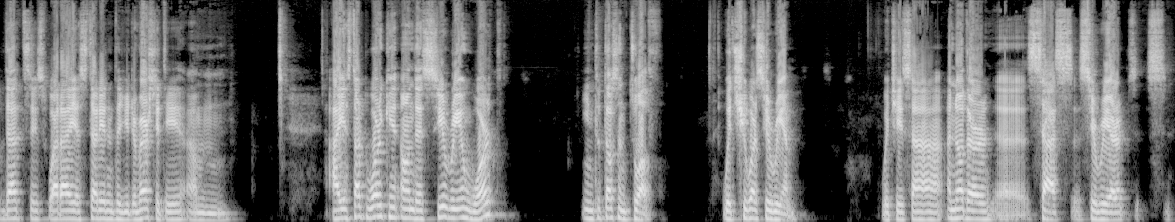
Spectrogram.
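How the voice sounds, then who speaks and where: A man's voice: medium pitch, fairly even intonation, unhurried, pauses often, sharp tone. A man from Ecuador, answering podcast questions in a hesitant way, with many fillers and restarts. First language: Spanish. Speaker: podcast guest. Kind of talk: casual interview answers.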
